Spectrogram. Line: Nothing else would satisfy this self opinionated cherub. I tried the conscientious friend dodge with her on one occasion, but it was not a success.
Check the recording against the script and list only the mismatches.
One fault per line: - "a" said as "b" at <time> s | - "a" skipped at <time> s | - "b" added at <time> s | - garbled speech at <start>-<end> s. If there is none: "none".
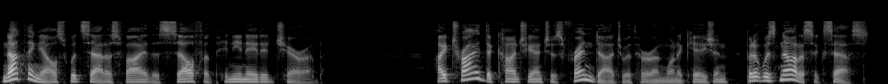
- "this" said as "the" at 1.5 s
